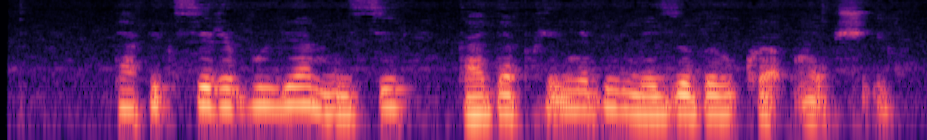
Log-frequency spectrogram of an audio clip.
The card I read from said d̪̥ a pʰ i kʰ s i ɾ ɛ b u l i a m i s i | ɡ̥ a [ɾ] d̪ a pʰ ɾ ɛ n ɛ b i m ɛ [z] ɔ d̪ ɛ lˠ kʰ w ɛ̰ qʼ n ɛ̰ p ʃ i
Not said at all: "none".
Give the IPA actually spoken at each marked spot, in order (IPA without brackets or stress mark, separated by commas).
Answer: none, z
